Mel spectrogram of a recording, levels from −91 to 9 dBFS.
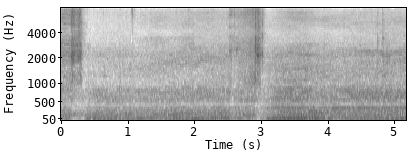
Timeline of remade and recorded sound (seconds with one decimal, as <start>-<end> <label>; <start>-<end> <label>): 0.0-1.4 recorded; 1.4-4.4 remade; 4.4-5.2 recorded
